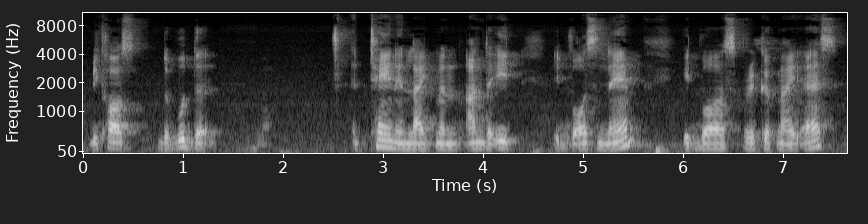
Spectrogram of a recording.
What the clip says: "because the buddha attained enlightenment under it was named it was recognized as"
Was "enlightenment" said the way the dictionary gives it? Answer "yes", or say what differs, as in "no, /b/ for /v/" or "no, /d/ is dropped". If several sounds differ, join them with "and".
no, /m/ is dropped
